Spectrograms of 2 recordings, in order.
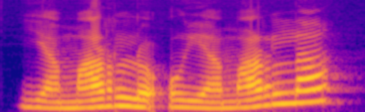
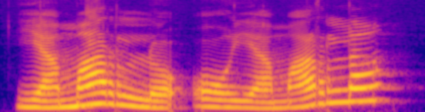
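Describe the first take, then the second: Both takes have the same delivery.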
